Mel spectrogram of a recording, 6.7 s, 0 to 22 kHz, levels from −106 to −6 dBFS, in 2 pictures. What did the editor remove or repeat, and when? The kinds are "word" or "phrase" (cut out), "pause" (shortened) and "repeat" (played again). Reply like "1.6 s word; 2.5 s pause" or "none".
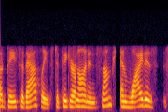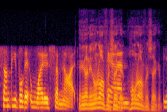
1.5 s phrase; 2.3 s word; 3.8 s word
